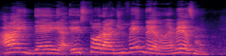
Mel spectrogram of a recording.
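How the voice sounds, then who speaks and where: A woman projects a raised voice with ordinary pitch variation, audible room echo around her and noticeable background noise. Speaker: crochet teacher / YouTuber. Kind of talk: tutorial. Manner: casual, chatty.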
